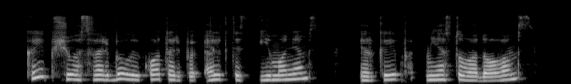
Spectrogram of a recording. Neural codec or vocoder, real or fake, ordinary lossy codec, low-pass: none; real; AAC, 64 kbps; 9.9 kHz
